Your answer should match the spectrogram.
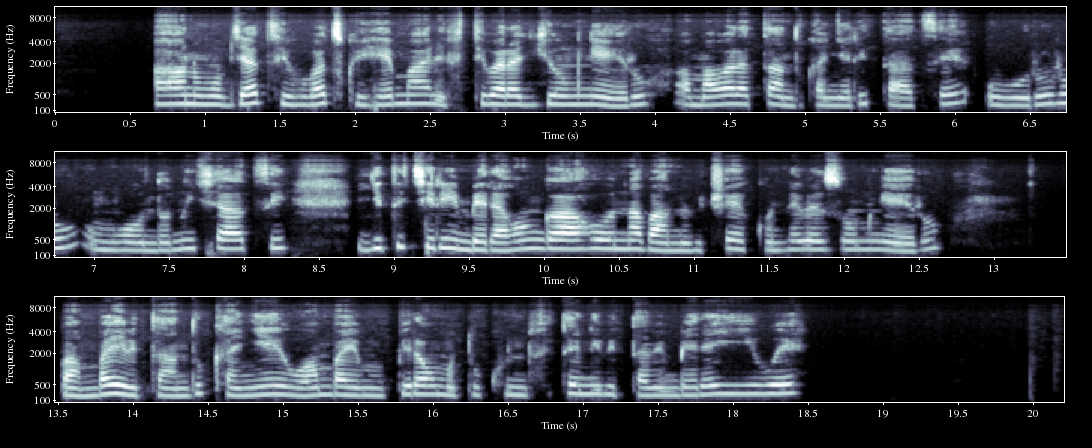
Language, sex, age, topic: Kinyarwanda, female, 18-24, government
